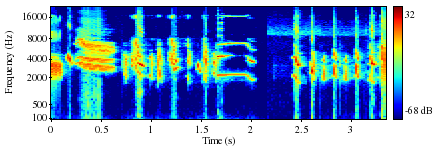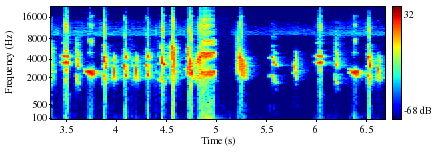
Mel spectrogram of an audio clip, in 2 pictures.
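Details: Common linnet giving its mating call, used for training and hunting: a dense run of quick chirps and twittering notes, a pair of drawn-out whistles, then more rapid varied twitter.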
